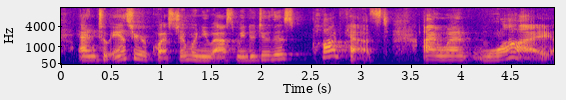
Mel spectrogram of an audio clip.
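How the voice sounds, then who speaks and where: A woman talks at a moderate pace and a medium pitch over noticeable background noise. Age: 50s. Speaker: psychotherapist and author. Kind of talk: podcast interview.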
